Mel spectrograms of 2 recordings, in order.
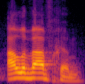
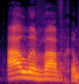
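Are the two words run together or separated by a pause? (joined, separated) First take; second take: joined; joined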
